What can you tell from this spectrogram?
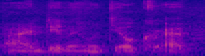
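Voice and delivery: low, soft dismissive brush-off. Retold or imitated. Retelling how he brushed off the girl, low dismissive mutter. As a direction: drop it low and shrug her off.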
